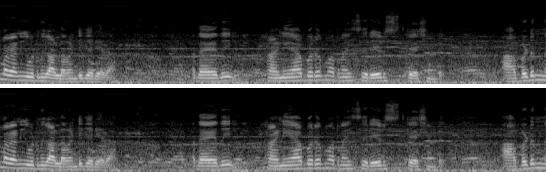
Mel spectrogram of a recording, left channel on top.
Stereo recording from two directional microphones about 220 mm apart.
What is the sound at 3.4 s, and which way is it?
Speech, 25° right (ahead or behind).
